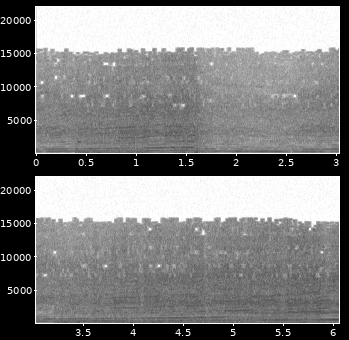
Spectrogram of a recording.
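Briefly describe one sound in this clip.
A racing car engine whines loudly, its pitch rising through the gears and dropping as it shifts down.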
